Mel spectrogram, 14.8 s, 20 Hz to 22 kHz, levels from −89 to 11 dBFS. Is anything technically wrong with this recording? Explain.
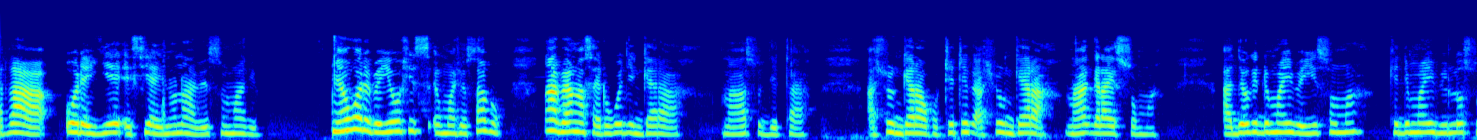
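Yes. Throughout, the speech has a breathy, grainy edge and nothing above 7.7 kHz. The likely cause is Bluetooth LC3 compression: the codec discards much of the upper spectrum and fills it with shaped noise. The damage is plainly audible here, consistent with a 32 kbps stream in 10 ms frames.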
